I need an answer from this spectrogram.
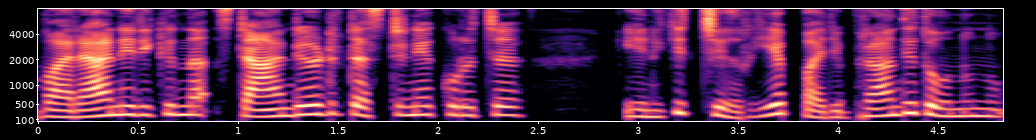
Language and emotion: Malayalam, fearful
